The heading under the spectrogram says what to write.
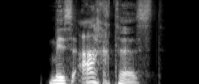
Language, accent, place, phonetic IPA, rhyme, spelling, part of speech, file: German, Germany, Berlin, [mɪsˈʔaxtəst], -axtəst, missachtest, verb, De-missachtest.ogg
- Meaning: inflection of missachten: 1. second-person singular present 2. second-person singular subjunctive I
